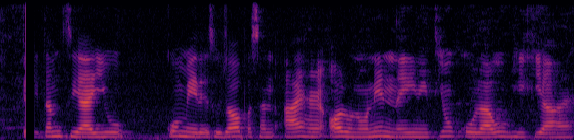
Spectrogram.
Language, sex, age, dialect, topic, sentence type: Hindi, female, 18-24, Awadhi Bundeli, banking, statement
